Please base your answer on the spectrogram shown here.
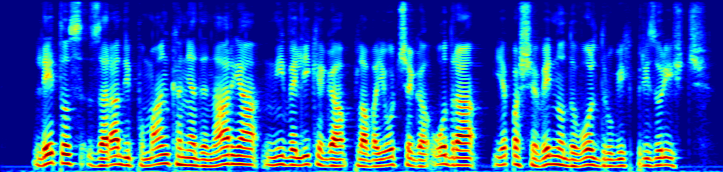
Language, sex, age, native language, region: Slovenian, male, 18-29, Slovenian, Carinthia region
